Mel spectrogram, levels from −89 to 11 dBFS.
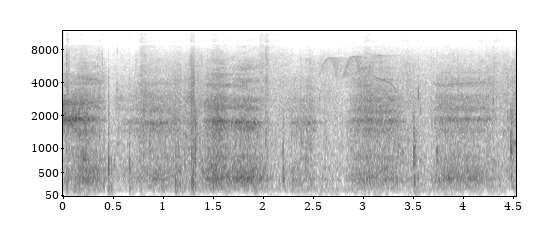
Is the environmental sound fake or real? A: real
